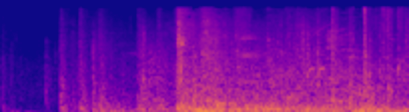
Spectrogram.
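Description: A burst of gunfire erupts in Halo Infinite multiplayer after a brief quiet moment, loud, close, dense rapid shots with thumping impacts filling the rest of the short stretch.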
